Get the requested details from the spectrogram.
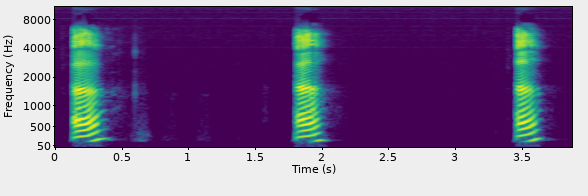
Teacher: with the uphill or high pitched uh, uh, uh, going up a little bit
